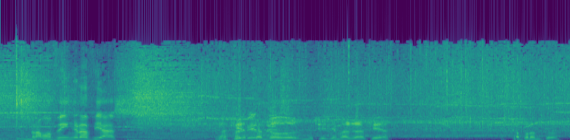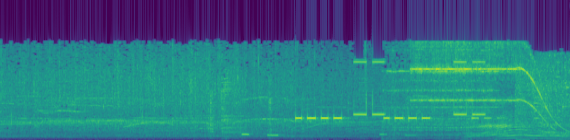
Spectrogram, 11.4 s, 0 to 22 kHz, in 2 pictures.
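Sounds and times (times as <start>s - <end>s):
speech: 0.3s - 4.0s, 5.1s - 5.7s
electronic alarm clock beeping in short tones: 8.1s - 11.0s.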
